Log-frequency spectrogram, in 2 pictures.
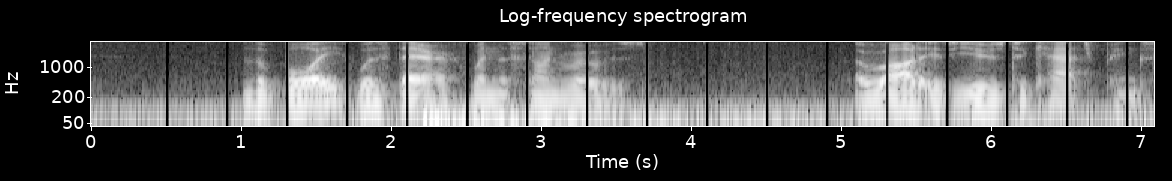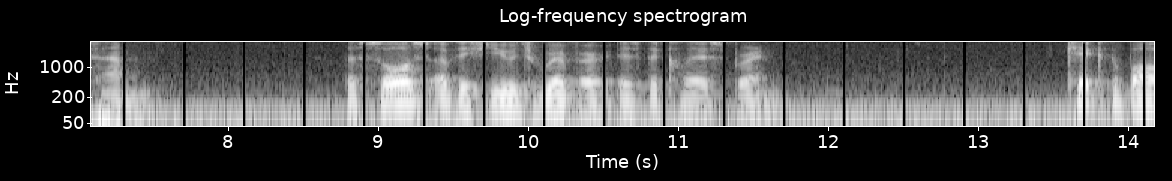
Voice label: male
